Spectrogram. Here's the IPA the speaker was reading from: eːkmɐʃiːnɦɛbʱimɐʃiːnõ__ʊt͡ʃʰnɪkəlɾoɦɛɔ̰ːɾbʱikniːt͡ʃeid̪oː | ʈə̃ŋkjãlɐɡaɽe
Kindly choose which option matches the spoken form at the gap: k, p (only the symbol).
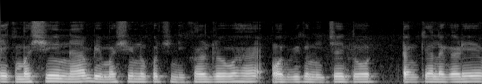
k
